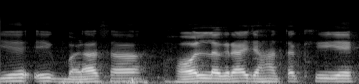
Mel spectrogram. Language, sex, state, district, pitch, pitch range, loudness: Hindi, male, Maharashtra, Mumbai Suburban, 140 Hz, 130-140 Hz, -16 LUFS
